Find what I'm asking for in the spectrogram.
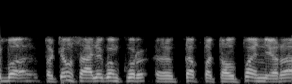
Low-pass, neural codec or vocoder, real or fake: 3.6 kHz; vocoder, 44.1 kHz, 128 mel bands every 512 samples, BigVGAN v2; fake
